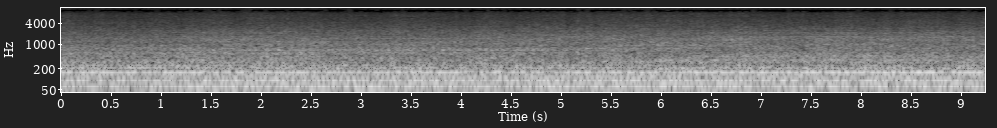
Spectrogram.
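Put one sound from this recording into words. Wind rushes past an open window.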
